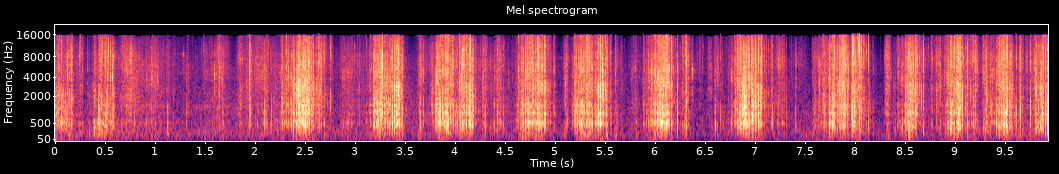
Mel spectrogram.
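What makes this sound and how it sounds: Long red nails scratch and flip the plastic sequins on a pink stuffed plush pig toy, with some tapping. The result is bright, crinkly scratching in irregular bursts of rustling clicks, with almost no low end.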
